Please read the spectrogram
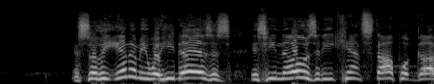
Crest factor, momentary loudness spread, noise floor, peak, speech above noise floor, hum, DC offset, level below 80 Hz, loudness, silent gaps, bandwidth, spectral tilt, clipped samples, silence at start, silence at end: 10 dB; 10 LU; -67 dBFS; -16 dBFS; 43 dB; none; under 0.1%; -64 dBFS; -25 LUFS; none; 15.5 kHz; -3 dB/octave; under 0.1%; 0.75 s; 0 s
